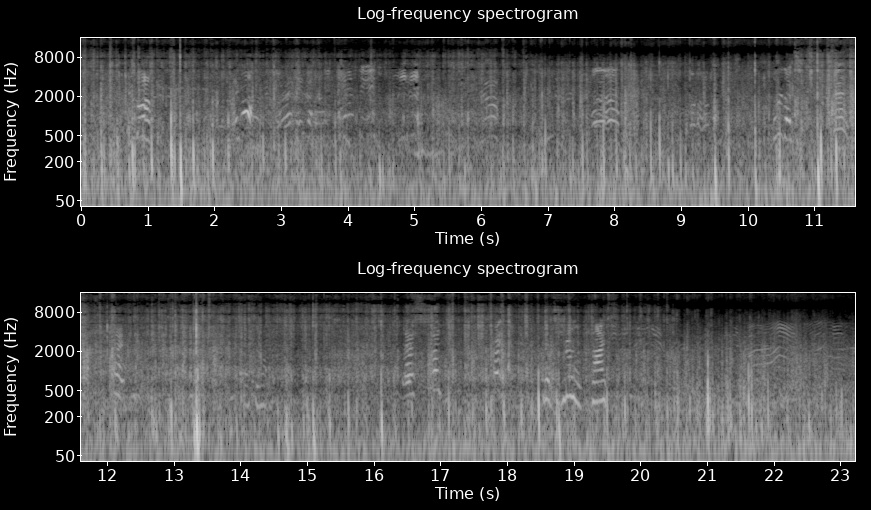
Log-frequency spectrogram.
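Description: Youth football on a dirt pitch: running footsteps crunching on the gravelly surface, sharp knocks of the ball being kicked, and short high-pitched calls and shouts from the children. The loudest knock comes a little past halfway.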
